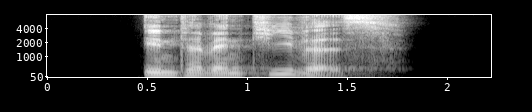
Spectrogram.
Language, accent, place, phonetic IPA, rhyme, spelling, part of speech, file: German, Germany, Berlin, [ɪntɐvɛnˈtiːvəs], -iːvəs, interventives, adjective, De-interventives.ogg
- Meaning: strong/mixed nominative/accusative neuter singular of interventiv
